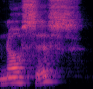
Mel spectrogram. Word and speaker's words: gnosis: means knowing all right comes from the Greek word gnosis which is G a know the G is silent and KN Oh W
